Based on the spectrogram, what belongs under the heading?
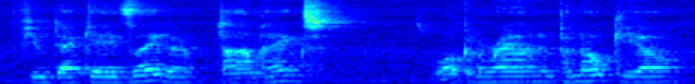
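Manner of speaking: ordinary talk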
